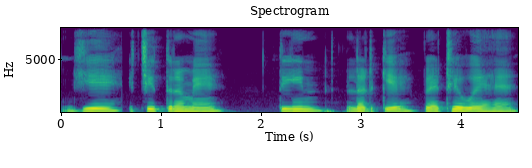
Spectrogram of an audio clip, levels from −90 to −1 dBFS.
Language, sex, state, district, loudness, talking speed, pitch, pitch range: Hindi, female, Bihar, Muzaffarpur, -15 LUFS, 105 wpm, 175 Hz, 165-190 Hz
